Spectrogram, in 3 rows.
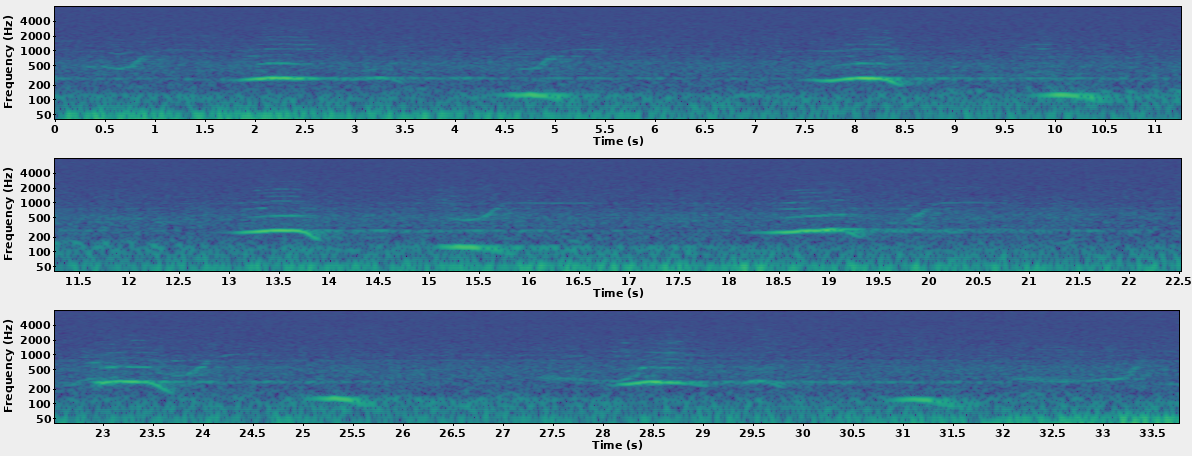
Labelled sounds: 0.6	0.8	humpback whale, 0.83 to 0.93 kHz
5.2	5.5	humpback whale, 0.99 to 1.1 kHz
9.7	10.0	humpback whale, 1.3 to 1.4 kHz
20.0	20.3	humpback whale, 0.90 to 1.1 kHz
28.4	28.8	humpback whale, 1.0 to 1.2 kHz

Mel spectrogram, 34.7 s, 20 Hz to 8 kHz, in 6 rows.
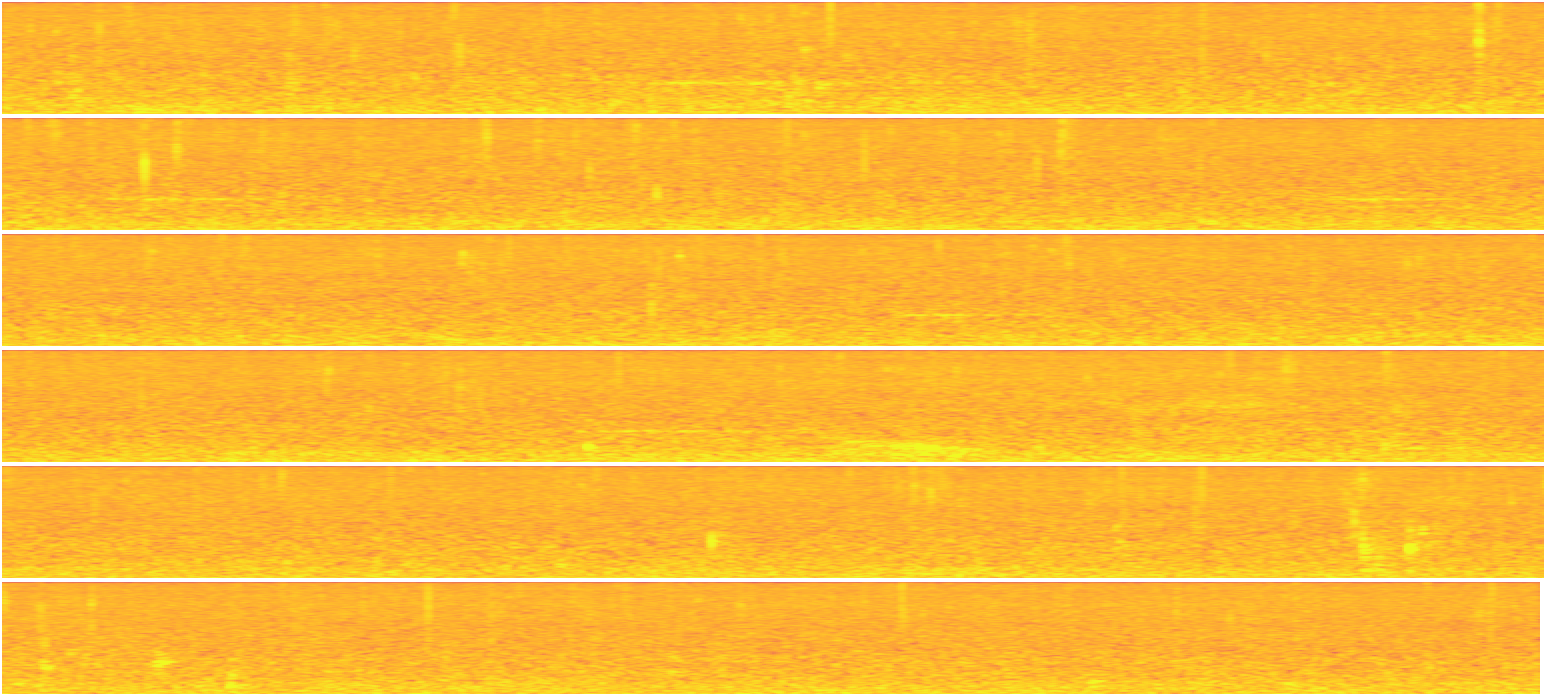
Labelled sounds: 10.8	11.1	invertebrate grinding on or near the hydrophone, 0.78 to 0.94 kHz
14.9	15.2	invertebrate grinding on or near the hydrophone, 0.78 to 0.91 kHz

